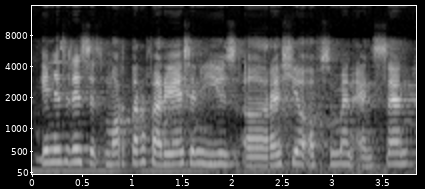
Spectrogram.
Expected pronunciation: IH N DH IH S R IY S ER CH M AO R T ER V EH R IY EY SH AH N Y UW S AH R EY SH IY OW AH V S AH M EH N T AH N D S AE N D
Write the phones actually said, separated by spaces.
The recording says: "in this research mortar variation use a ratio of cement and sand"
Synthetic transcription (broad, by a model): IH N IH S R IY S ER S M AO R T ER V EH R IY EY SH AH N Y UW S AH R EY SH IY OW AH F S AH M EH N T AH N S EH N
